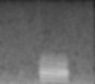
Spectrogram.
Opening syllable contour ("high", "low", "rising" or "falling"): low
